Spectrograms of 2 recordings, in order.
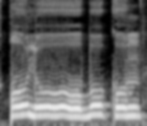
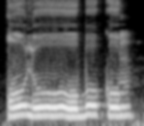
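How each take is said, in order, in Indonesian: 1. Konsonan pertama adalah q yang dalam, di belakang. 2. Konsonan pertama adalah q yang dalam, di belakang.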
